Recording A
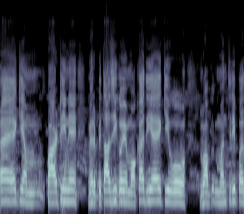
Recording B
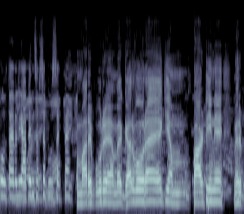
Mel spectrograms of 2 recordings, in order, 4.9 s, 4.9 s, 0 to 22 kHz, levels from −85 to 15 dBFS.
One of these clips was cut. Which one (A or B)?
B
